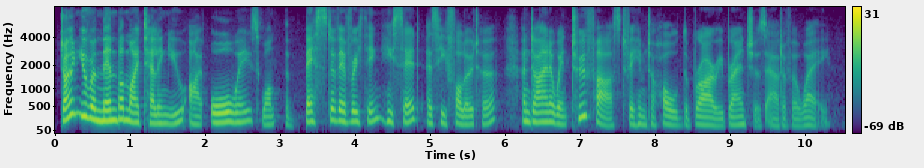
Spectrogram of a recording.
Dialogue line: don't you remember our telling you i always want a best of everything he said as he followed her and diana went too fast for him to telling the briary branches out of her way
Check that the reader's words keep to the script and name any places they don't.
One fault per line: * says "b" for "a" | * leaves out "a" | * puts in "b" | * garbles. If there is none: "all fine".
* says "my" for "our"
* says "the" for "a"
* says "hold" for "telling"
